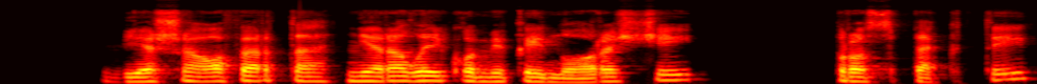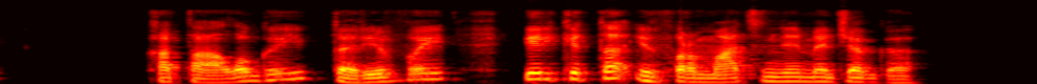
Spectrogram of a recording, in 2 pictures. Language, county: Lithuanian, Kaunas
